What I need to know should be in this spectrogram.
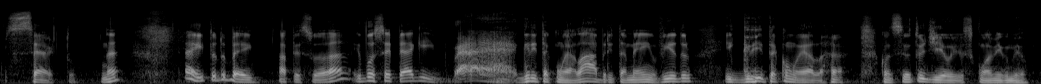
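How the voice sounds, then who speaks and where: A Brazilian man speaking as a podcast guest, animated and expressive, often ending points with tag questions. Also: mid-range voice. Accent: Brazilian Portuguese. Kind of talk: podcast interview.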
